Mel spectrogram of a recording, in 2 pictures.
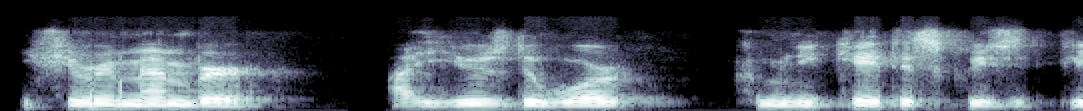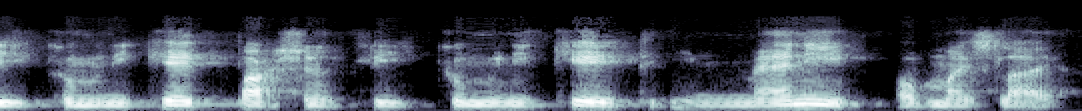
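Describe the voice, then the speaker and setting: This Italian man from Italy has a husky, medium-pitched voice and an Italian accent. Appearing as a guest presenter, he delivers a motivational online lecture over a video call using emphatic short phrases he repeats, and the audio sounds dull and lo-fi.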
